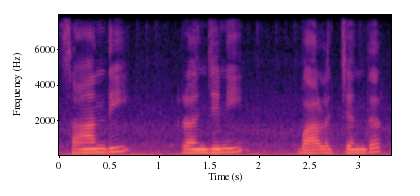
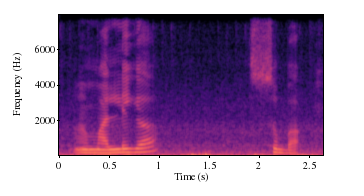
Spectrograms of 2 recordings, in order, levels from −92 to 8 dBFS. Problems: none marked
